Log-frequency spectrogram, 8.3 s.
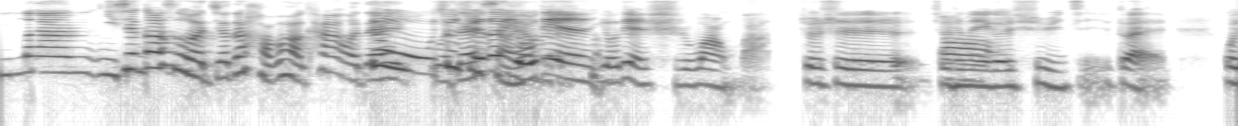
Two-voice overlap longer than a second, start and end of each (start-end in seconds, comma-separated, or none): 2.5-4.0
